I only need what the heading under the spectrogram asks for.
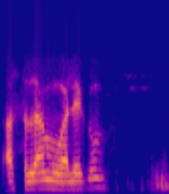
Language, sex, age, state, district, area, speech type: Urdu, male, 30-45, Bihar, Khagaria, rural, conversation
